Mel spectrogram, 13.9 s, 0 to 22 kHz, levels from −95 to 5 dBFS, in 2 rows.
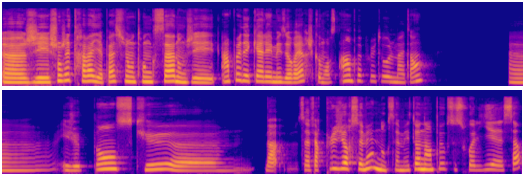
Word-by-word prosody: Heu, 200 -2 +6
j'ai 205 +1 +5
changé 270 +7 +3
de - - -13
travail 255 -2 +3
il - - +2
y - - +3
a - - 0
pas 230 +3 +1
si 240 0 -5
longtemps 230 -1 +2
que 220 - -2
ça, 250 0 +6
donc 215 -4 +3
j'ai 190 -2 0
un 235 +2 0
peu 300 +4 -2
décalé 245 -3 +1
mes 215 -2 0
horaires. 200 +6 +1
Je - - -6
commence 190 -2 -9
un 260 +1 -1
peu 265 0 -11
plus 250 -2 -18
tôt 240 -1 -6
le 220 - -7
matin. 210 +8 -5 1.1
Heu, 195 +3 -10
et 205 -1 -8
je 195 0 -4
pense 260 +7 +1
que, 195 -6 -2
hem, 185 +5 -22 0.2
bah, 185 -2 -2 0.2
ça 215 - -9
va - - -4
faire 210 0 -4
plusieurs 275 0 +1
semaines, 270 +2 +2
donc 210 -3 0
ça 215 -4 -8
m'étonne 240 +5 +2
un 230 0 +2
peu 265 +2 -13
que 265 - -15
ce 230 - -7
soit 220 0 -6
lié 230 +3 -8
à 210 -1 -8
ça. 255 +7 -1
220 Hz, 220 wpm, -20 LUFS, 200-250 Hz, 1.1 s, Heu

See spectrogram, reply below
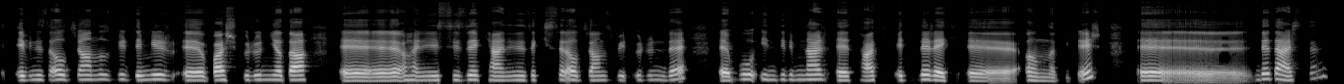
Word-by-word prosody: e 200 - +3
evinize 210 +1 -5
alacağınız 220 0 -1
bir 230 -3 -8
demir, 220 +1 0
eee, 195 0 +4
baş 205 0 +4
ürün 215 +1 -4
ya 210 -1 0
da, 210 0 +6 0.3
eee, 175 +1 +3
hani 195 -1 -2
size, 210 +1 -2
kendinize 200 0 -1
kişisel 210 +1 -2
alacağınız 200 0 -3
bir 195 - -6
ürün 210 -1 -10
de, 215 +3 +1 0.3
eee, 185 +2 +3
bu 235 -1 +1
indirimler, 225 0 -1
eee, 190 -1 +4
takip 195 +1 -1
edilerek, 200 -1 +2
eee, 90 - +1
alınabilir. 180 - -2 0.4
Eee, 100 - +1
ne 250 +3 0
dersin? 255 - 0
205 Hz, 135 wpm, -21 LUFS, 190-220 Hz, 0.4 s, da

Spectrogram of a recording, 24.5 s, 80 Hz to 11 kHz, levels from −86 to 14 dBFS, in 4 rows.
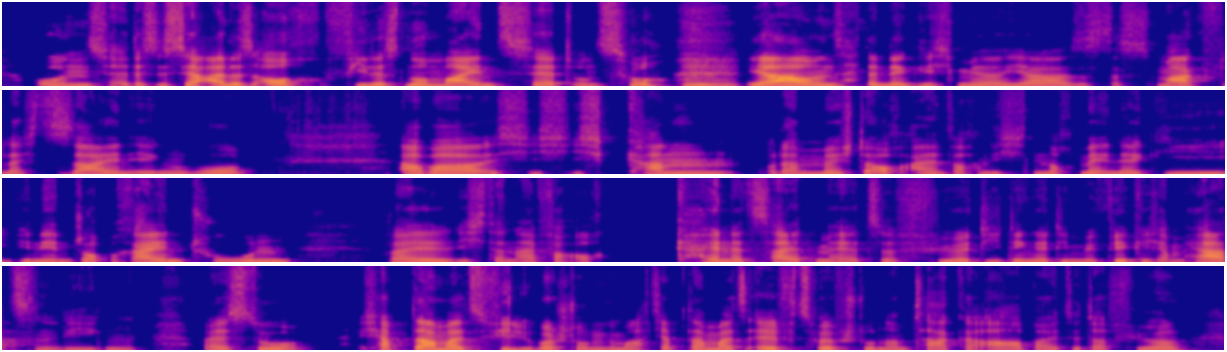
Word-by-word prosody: Und, 115 +1 -4
äh, 120 - -7
das 120 +1 -6
ist 155 0 -5
ja 150 -3 +6
alles 150 0 +5
auch 140 -1 +3
vieles 160 0 -3
nur 170 -3 +3
Mindset 115 -1 +3
und 115 -2 -8
so. 155 +5 -2 0.4
Ja, 230 - +13
und 150 -5 +3
dann 145 -2 -1
denke 170 +2 -1
ich 150 0 -9
mir: 145 -2 -2
„Ja, 130 +1 0
das 125 0 -13
das 125 0 -18
mag 140 +4 +5
vielleicht 115 -3 -10
sein 120 +5 0
irgendwo, 150 +3 -6 0.7
aber 125 +1 +3
ich 125 0 -13
ich - - -15
ich 135 - -12
kann 145 +1 -2
oder 120 -2 -5
möchte 150 +9 -3
auch - - 0
einfach 125 +1 -6
nicht 120 -1 -11
noch 130 +2 -8
mehr 135 -2 -2
Energie 130 +2 -5
in 120 -1 -7
den 115 -1 -4
Job 115 -1 -5
reintun, 135 - 0 0.4
weil 115 0 0
ich 125 0 -11
dann 120 -4 -9
einfach 115 +1 -8
auch - - -12 0.3
keine 145 0 -1
Zeit 150 +3 -2
mehr 115 -5 -4
hätte 105 +3 -9
für 115 +1 -5
die 115 -2 -10
Dinge, 115 +1 -3
die 115 - -8
mir 105 -2 -8
wirklich 125 -4 -3
am 100 0 -11
Herzen 110 -5 +2
liegen.“ 95 0 -10 0.3
Weißt 110 +1 -4
du, 180 +2 -3 0.2
ich - - -16
habe 145 0 +2
damals 160 -8 +7
viel 125 -2 -3
Überstunden 110 -1 -4
gemacht. 105 -1 -6
Ich - - -25
hab 155 - -8
damals 135 -10 0
11, 120 0 -1
12 115 -1 -3
Stunden 115 -3 -8
am 105 0 -8
Tag 105 0 -4
gearbeitet 100 0 -4
dafür, 115 +8 -6
125 Hz, 190 wpm, -25 LUFS, 115-145 Hz, 0.7 s, Ja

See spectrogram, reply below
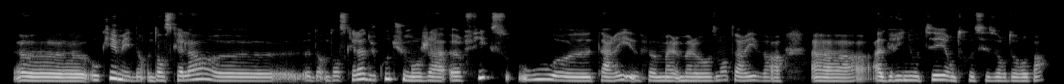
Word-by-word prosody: Heu, 170 -3 +5
OK 210 +5 -3
mais 210 -6 +2
dans 175 +1 -5
dans 185 +2 -1
ce - - -2
cas 195 - +1
là, 230 +4 +1
heu, 170 0 0
dans - - -5
dans 190 +2 -5
ce 195 - -7
cas-là, 235 +3 +1
du 215 -4 -4
coup, 255 - +1
tu 245 -1 -4
manges 180 -1 0
à 175 -2 -1
heure 185 0 -1
fixe 320 +1 -2
ou 235 -6 +1
heu, 170 -2 +2
tu - - -9
arrives 185 +3 +1
enfin 180 0 -2
malheu 175 -2 +1
malheureusement 175 +2 -1
tu 200 - -6
arrives 180 0 -2
à 165 -1 -5 0.3
à 160 -1 -1
à 185 - +4
grignoter 195 +2 0
entre 180 0 -4
ces 175 0 -6
heures 170 -1 -2
de 170 - -3
repas? 170 +2 -3
180 Hz, 215 wpm, -22 LUFS, 170-195 Hz, 0.3 s, Heu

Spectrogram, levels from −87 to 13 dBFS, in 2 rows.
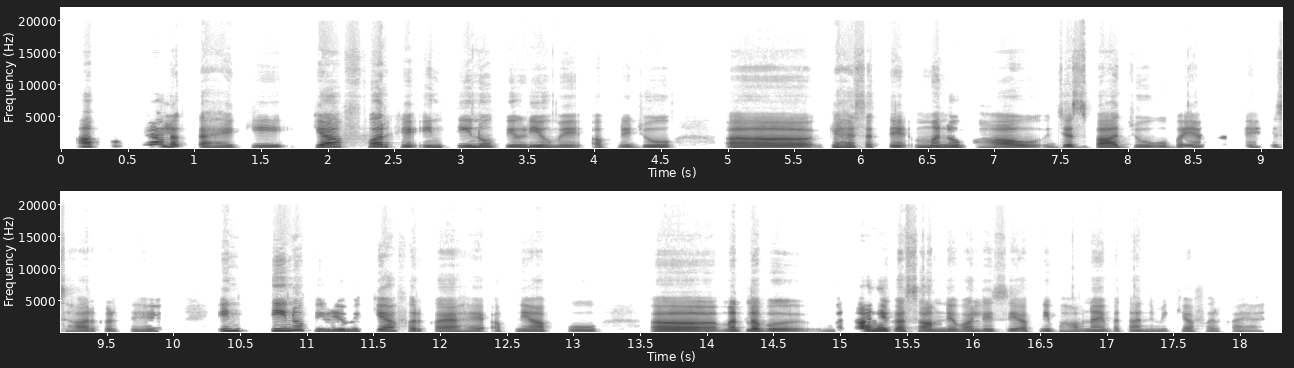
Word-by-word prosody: आपको 310 +4 +2
क्या 335 -2 -1
लगता 225 - 0
है 180 -1 -3
कि 210 +3 -5 0.3
क्या 285 +2 +8
फ़र्क 295 -1 +2
है - - +2
इन 205 +2 -5
तीनों 225 +4 0
पीढ़ियों 180 -1 0
में? 165 -1 -5
अपने 170 0 -8
जो 175 +1 -2
अ, 175 0 -10
कह 170 +5 +5
सकते 215 0 -7
हैं 215 - 0 0.2
मनोभाव 175 -3 +1 0.2
जज़्बात 185 +4 +3
जो 185 -3 -7
वो 165 0 -8
बयान 160 +3 -3
करते 165 - -18
हैं 165 - -11
इज़हार 170 +3 -6
करते 160 0 -12
हैं। 160 0 -7 0.5
इन 290 0 +3 0.2
तीनों 310 +4 +6
पीढ़ियों 225 -2 -1
में 240 - -5
क्या 245 +3 +3
फ़र्क 200 -9 -8
आया 155 -1 +1
है 165 - -6
अपने 175 +2 -9
आप 155 - -18
को 165 -1 -7 0.5
अ, - - 0 0.5
मतलब 190 +1 +3 0.5
बताने 225 +7 +4
का 195 -4 +2
सामने 165 -2 -2
वाले 155 0 -5
से 160 +1 -6
अपनी 180 0 -6
भावनाएँ 180 +4 -6
बताने 150 0 -10
में 170 +1 -15
क्या 205 -1 -9
फ़र्क 150 -7 -18
आया 150 -1 -15
है? 150 - -21
180 Hz, 175 wpm, -25 LUFS, 165-215 Hz, 0.5 s, क्या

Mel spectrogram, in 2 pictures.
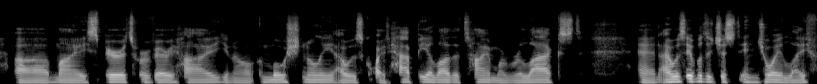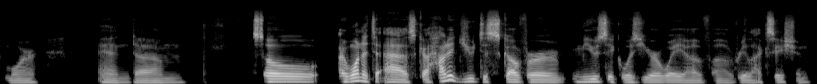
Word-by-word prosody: uh, 95 -2 -1
my 95 -2 -2
spirits 110 +2 +2
were 105 -2 -5
very 105 0 -1
high, 105 0 -4
you 105 0 -7
know, 95 -1 -9
emotionally, 110 -1 -2
I - - -5
was 100 -1 -1
quite 90 - -4
happy 115 0 -2
a 110 - 0
lot 105 -1 0
of 105 - -3
the 105 - -5
time 105 -1 -5
or 90 - -8
relaxed, 100 +3 -2 0.5
and 100 0 -4
I 115 - +2
was 125 +1 +3
able 140 0 +5
to 120 - -2
just 115 +2 +1
enjoy 110 0 -1
life 100 +2 -5
more 95 0 -7 0.6
and, 95 -1 -7
um, 95 +1 -5 0.7
so 125 -2 +5 0.2
I 130 - +3
wanted 150 0 +6
to - - 0
ask, 110 -3 +4
how - - +4
did 205 -11 +4
you 140 +2 -1
discover 110 -4 +3
music 120 -1 0
was 105 -1 -2
your 105 -1 -1
way 100 -2 -1
of, 90 +1 -7
uh, 90 0 -10
relaxation? 100 0 -3
105 Hz, 175 wpm, -22 LUFS, 95-110 Hz, 0.7 s, wanted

